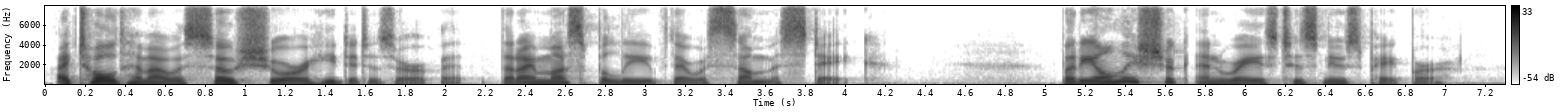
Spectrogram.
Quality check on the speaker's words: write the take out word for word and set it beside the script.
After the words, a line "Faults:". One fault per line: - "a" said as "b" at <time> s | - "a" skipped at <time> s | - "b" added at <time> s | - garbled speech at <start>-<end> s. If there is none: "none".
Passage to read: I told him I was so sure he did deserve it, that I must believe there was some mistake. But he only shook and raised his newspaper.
I told him I was so sure he did deserve it, that I must believe there was some mistake. But he only shook and raised his newspaper.
Faults:
none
